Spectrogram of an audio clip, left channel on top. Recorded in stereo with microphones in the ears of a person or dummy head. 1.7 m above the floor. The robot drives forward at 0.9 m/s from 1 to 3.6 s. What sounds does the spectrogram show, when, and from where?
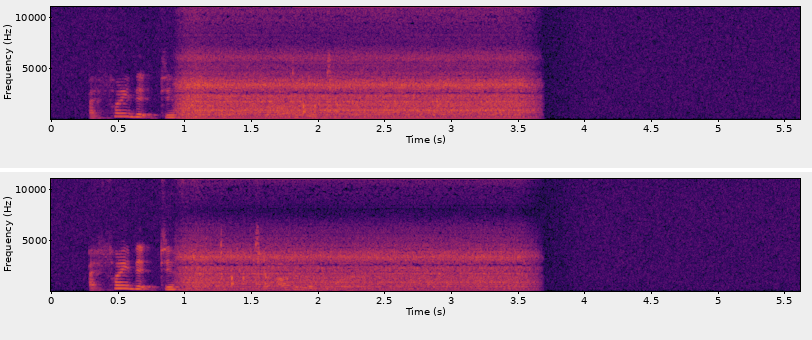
0.3 s a man speaking: 25° right (ahead or behind), 3 m; by 2.5 s 45° right (ahead or behind), 1.8 m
